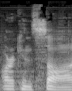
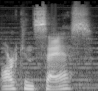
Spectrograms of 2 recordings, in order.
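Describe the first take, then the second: First: The name is said the local, unspelled way. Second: The name is read out as it is spelled. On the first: This is how people who live there say it. The speaker calls it right. "It's it's pronounced Arkansas" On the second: This is how people outside the United States say it. The speaker calls it wrong. "pronounces it Arkansas, like it's spelled"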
